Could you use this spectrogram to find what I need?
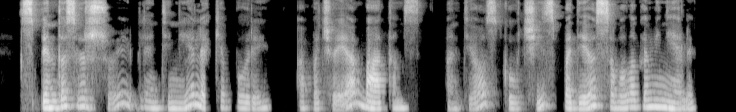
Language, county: Lithuanian, Vilnius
